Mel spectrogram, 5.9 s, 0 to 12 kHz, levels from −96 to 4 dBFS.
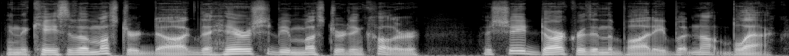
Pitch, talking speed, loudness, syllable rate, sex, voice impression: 105 Hz, 235 wpm, -19 LUFS, 5.5 syllables/s, male, very masculine, very adult-like, slightly old, very thick, very tensed, very powerful, bright, hard, very clear, fluent, slightly raspy, very cool, very intellectual, very sincere, very calm, very mature, very friendly, very reassuring, unique, slightly elegant, very wild, sweet, very lively, kind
